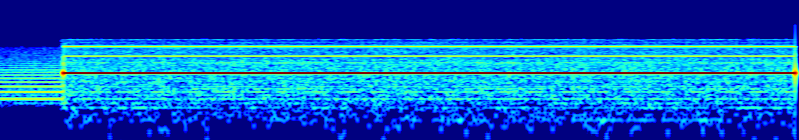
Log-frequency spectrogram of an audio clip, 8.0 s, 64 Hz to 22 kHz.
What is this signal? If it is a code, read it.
Emergency Alert System (SAME) tones (the 1050 Hz attention tone). It is heard from 1.0 to 7.6 s.
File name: eas / KIMB / KIMB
